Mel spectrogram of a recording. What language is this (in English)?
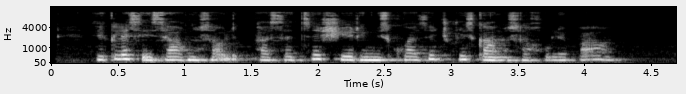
Georgian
